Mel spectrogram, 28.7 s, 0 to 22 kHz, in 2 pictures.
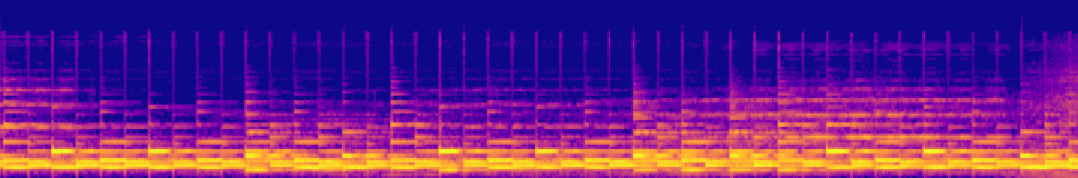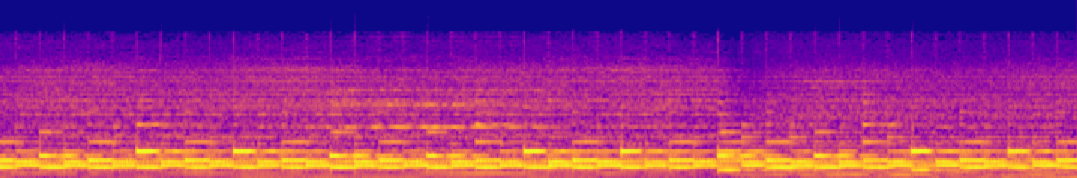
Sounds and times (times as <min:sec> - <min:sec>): Music: 0:00.0 - 0:28.7.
